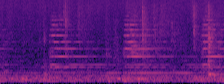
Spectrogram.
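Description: Church bell tolling slowly, one stroke about every second and a half, each stroke ringing on as it fades.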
